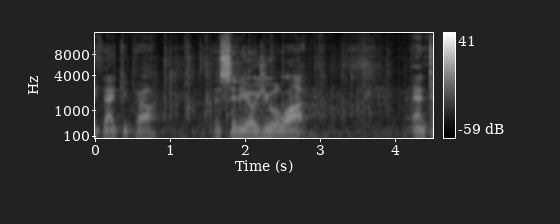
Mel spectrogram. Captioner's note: applause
